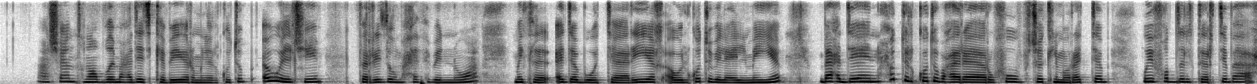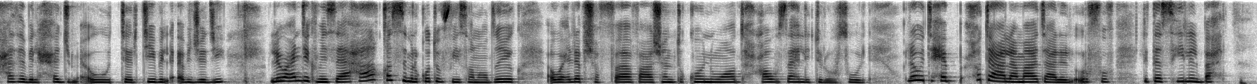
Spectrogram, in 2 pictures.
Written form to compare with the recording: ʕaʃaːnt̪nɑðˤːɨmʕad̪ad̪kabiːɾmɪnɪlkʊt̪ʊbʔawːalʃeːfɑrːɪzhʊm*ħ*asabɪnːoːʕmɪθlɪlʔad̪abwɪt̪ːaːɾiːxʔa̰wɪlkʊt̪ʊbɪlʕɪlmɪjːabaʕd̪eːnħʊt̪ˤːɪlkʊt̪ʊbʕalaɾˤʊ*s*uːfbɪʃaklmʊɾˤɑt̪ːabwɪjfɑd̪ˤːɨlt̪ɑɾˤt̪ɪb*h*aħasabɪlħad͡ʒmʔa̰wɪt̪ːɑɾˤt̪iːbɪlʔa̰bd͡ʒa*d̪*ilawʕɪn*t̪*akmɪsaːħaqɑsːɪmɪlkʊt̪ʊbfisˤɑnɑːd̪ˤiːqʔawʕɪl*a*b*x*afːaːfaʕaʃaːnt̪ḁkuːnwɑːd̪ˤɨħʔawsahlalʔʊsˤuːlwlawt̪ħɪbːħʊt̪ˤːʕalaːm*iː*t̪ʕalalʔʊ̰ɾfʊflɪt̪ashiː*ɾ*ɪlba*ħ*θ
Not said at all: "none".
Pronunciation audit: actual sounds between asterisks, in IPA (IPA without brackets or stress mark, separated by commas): ħ, f, h, d̪, d̪, a, ʃ, aː, l, ħ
